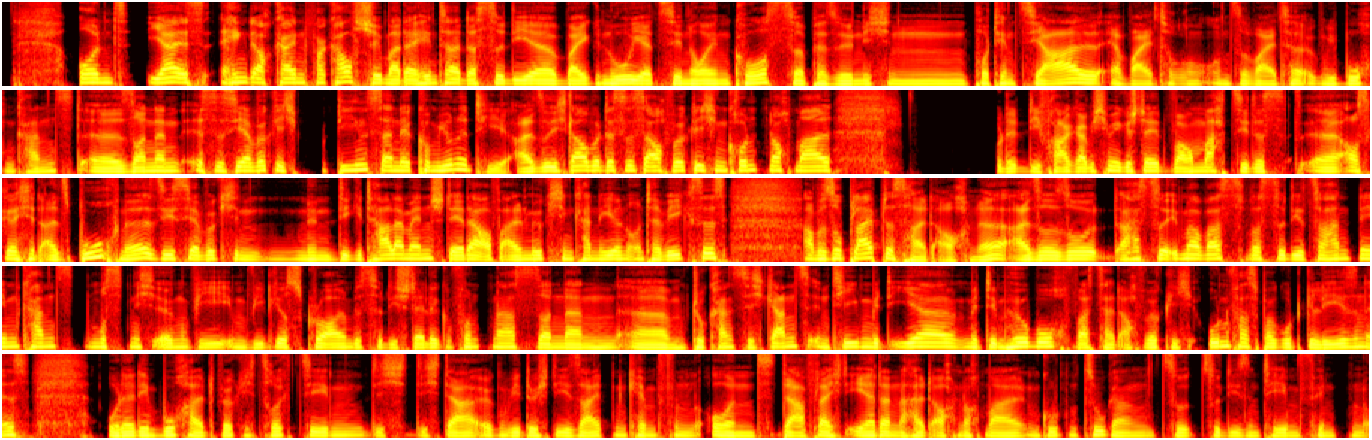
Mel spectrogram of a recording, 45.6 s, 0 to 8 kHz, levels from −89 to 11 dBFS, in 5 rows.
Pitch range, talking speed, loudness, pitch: 115-140 Hz, 210 wpm, -12 LUFS, 125 Hz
